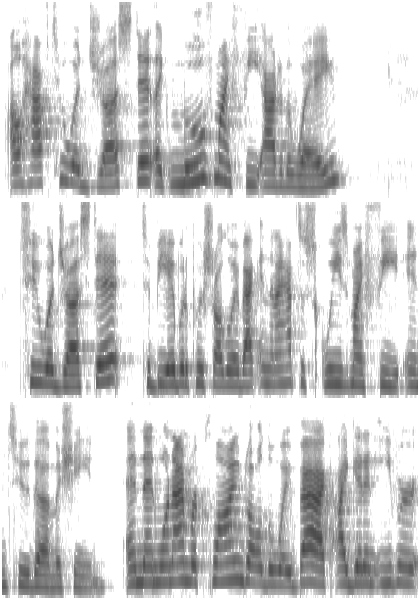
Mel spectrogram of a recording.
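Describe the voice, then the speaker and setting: A woman's voice: fairly high pitch, fairly bright tone. A young woman fitness coach explaining gym technique in a chatty, upbeat, informal way. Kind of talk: casual instructional talk.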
